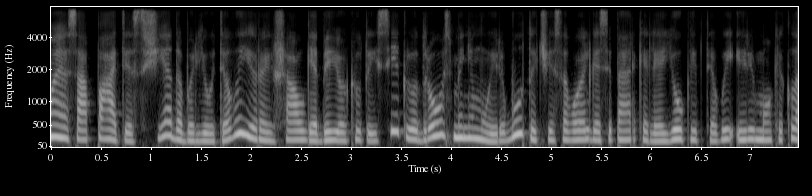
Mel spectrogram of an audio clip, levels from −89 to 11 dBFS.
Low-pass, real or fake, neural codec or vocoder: 7.2 kHz; fake; codec, 16 kHz, about 1 kbps, DyCAST, with the encoder's durations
